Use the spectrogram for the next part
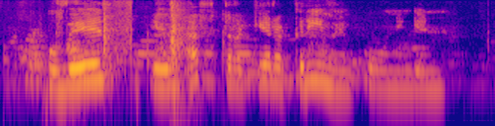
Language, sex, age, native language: Icelandic, male, 11, Icelandic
